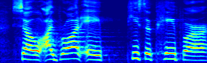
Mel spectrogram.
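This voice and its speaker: A woman with a New York accent speaks in an animated tone. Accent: noticeable New York. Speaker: travel vlogger. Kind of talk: casual tutorial.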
